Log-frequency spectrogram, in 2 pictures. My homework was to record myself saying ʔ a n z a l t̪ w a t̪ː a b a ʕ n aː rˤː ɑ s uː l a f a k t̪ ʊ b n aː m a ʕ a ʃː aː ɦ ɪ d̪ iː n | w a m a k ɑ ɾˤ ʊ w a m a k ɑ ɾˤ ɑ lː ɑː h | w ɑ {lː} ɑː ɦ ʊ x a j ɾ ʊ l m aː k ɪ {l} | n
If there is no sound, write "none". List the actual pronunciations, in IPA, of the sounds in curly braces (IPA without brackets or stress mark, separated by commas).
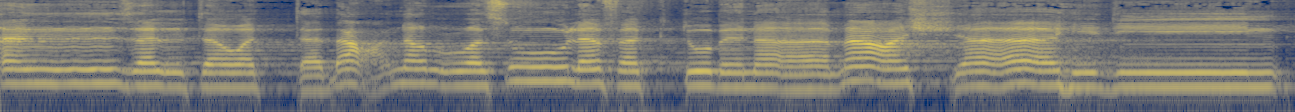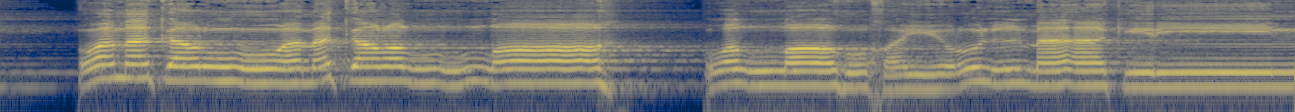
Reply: lː, ɾ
